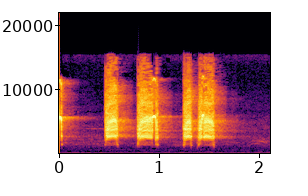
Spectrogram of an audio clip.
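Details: Black francolin call used to get a pet bird to sing back: four loud, hoarse, grating bursts in two pairs within about a second, clean background.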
